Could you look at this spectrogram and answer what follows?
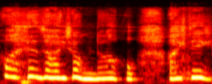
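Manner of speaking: put-on crying. Imitating an interviewee going back to crying: mock crying. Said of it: "Now she gonna go back to crying".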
